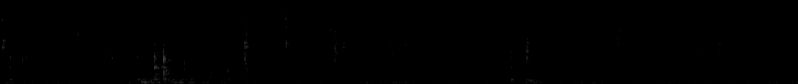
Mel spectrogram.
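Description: Faint chewing and mouth smacking on fried chicken, with scattered crisp crackles and clicks as a piece of breaded fried chicken is torn apart by hand.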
